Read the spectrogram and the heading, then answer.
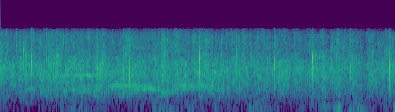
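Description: Steady audience applause, a dense patter of many hands clapping at a moderate level throughout, with a few sharper claps standing out and faint voices mixed in.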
